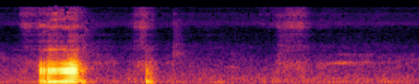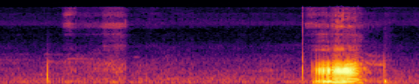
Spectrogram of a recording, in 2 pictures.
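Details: Sleeping Shih Tzu puppy snoring: two loud nasal, buzzy snorts roughly nine seconds apart, with a shorter snuffle and faint breathing sounds in between in a quiet room.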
